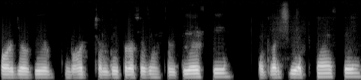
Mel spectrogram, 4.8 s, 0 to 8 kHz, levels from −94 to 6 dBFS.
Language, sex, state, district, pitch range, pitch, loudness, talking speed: Hindi, male, Uttar Pradesh, Jyotiba Phule Nagar, 115-130 Hz, 115 Hz, -18 LUFS, 185 wpm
